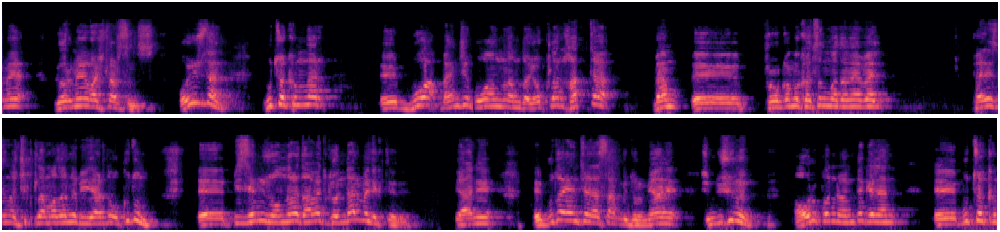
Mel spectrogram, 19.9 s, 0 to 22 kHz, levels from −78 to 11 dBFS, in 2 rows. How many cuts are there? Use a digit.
1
